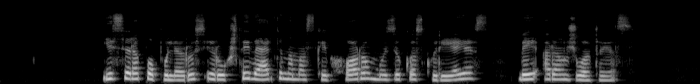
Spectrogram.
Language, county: Lithuanian, Vilnius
